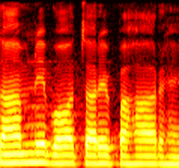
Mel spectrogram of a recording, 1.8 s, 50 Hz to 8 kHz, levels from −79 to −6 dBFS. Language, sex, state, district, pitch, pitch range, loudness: Hindi, male, Arunachal Pradesh, Lower Dibang Valley, 140 Hz, 135-150 Hz, -14 LUFS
